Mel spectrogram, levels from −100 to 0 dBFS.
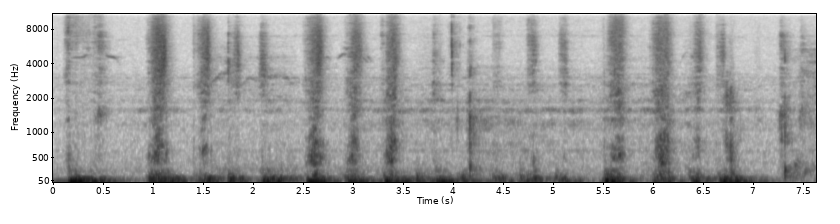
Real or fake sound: real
